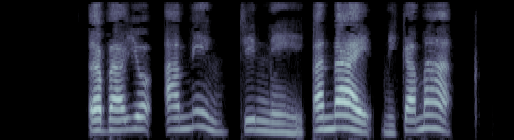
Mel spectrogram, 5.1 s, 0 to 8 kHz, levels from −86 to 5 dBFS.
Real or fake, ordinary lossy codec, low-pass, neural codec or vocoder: fake; MP3, 32 kbps; 7.2 kHz; codec, 16 kHz, 0.8 kbps, ZipCodec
